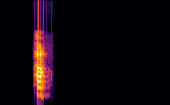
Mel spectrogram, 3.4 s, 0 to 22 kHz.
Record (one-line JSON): {"exhalation_length": "3.4 s", "exhalation_amplitude": 28056, "exhalation_signal_mean_std_ratio": 0.14, "survey_phase": "beta (2021-08-13 to 2022-03-07)", "age": "45-64", "gender": "Female", "wearing_mask": "No", "symptom_cough_any": true, "symptom_new_continuous_cough": true, "symptom_runny_or_blocked_nose": true, "symptom_shortness_of_breath": true, "symptom_fatigue": true, "symptom_headache": true, "symptom_change_to_sense_of_smell_or_taste": true, "symptom_loss_of_taste": true, "symptom_onset": "4 days", "smoker_status": "Never smoked", "respiratory_condition_asthma": true, "respiratory_condition_other": false, "recruitment_source": "Test and Trace", "submission_delay": "2 days", "covid_test_result": "Positive", "covid_test_method": "RT-qPCR", "covid_ct_value": 16.9, "covid_ct_gene": "ORF1ab gene", "covid_ct_mean": 17.2, "covid_viral_load": "2200000 copies/ml", "covid_viral_load_category": "High viral load (>1M copies/ml)"}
